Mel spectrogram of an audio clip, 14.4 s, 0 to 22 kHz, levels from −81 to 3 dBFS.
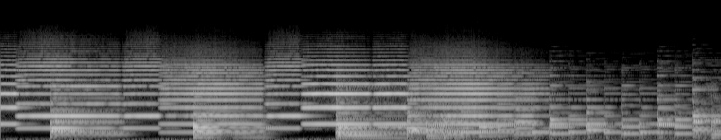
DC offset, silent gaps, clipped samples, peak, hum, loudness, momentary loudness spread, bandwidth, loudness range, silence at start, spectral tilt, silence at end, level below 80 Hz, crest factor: under 0.1%; none; under 0.1%; -4 dBFS; none; -20 LUFS; 11 LU; 10 kHz; 10 LU; 0 s; -5 dB/octave; 0 s; -50 dBFS; 18 dB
